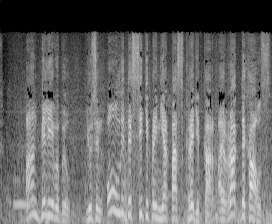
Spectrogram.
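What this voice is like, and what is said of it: Exaggerated Eastern European accent. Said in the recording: “it's also hilarious to be Eastern European... Roman's accent and grammatical quirks are similarly unimaginative”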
